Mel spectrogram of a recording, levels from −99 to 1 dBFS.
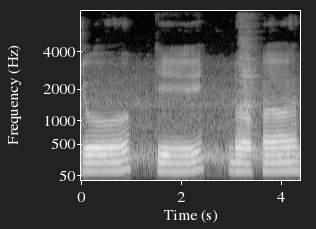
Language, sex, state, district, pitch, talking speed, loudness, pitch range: Hindi, male, Punjab, Fazilka, 110 Hz, 55 wpm, -15 LUFS, 110-115 Hz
